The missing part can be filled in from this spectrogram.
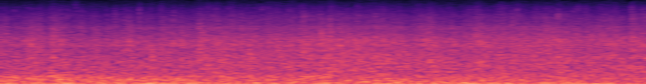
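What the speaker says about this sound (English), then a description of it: "and a whole lot of rain." Heavy rain pours steadily through a predawn thunderstorm in Oklahoma, a dense continuous roar with deep low rumble beneath, loud and unbroken, with no voices.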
